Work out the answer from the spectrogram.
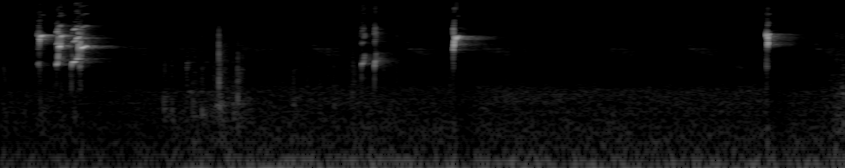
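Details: Shrill lovebird notes in the morning: a quick cluster of three squeaky chirps, then scattered single sharp peeps spread over several seconds, over a faint low rumble.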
